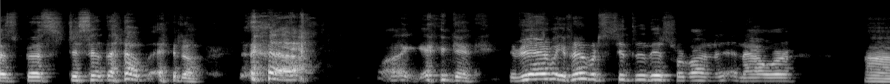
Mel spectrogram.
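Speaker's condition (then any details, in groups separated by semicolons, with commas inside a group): Spastic quadriplegia cerebral palsy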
